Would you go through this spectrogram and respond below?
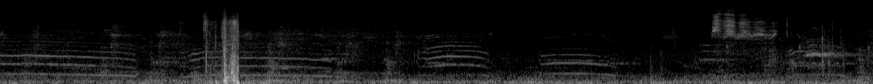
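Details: Homeless street cats, a mother cat seeking affection and her shy kittens, give a series of short arched meows, several rising then falling, spaced a second or two apart, with a sharp knock early on and faint outdoor background.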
